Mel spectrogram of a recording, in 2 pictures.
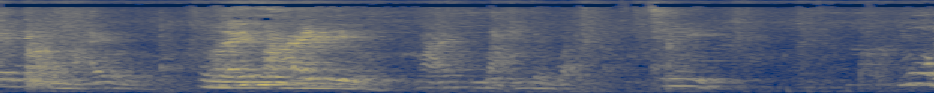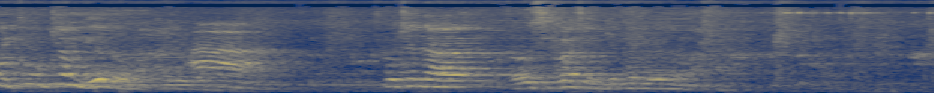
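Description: An elderly woman talks close by.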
